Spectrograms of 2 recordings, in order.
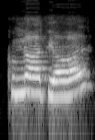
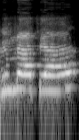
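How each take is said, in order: First: The A vowel is darkened toward O. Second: The A vowel is bright and open.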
